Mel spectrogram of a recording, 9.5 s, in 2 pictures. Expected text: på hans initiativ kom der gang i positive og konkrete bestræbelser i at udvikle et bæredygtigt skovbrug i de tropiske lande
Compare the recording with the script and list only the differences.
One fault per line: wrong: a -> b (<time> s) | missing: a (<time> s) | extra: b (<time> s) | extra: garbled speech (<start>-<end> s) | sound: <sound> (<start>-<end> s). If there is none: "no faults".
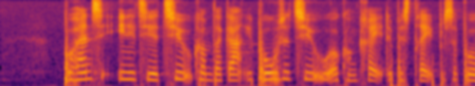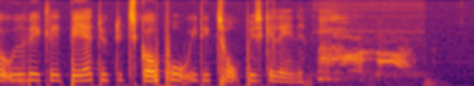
wrong: i -> på (4.6 s)
sound: laugh (7.9-8.9 s)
